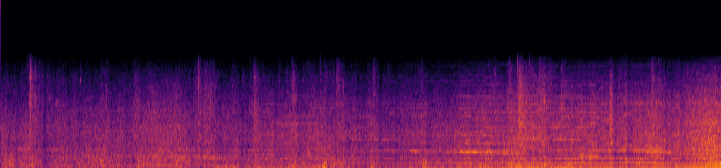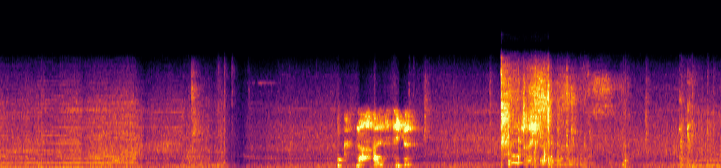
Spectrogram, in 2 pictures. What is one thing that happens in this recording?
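A train rumbles and rattles along the rails.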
